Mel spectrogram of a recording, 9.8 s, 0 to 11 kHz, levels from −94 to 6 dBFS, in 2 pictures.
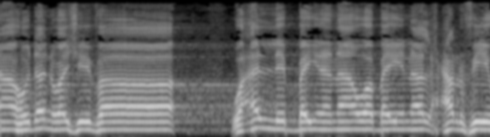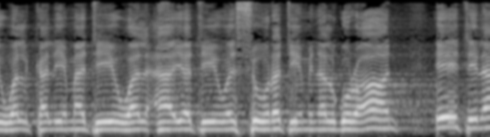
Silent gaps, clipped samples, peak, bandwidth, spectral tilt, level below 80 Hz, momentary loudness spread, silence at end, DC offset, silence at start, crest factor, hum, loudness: none; under 0.1%; -2 dBFS; 11 kHz; -5 dB/octave; -62 dBFS; 6 LU; 0 s; under 0.1%; 0 s; 14 dB; none; -17 LUFS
